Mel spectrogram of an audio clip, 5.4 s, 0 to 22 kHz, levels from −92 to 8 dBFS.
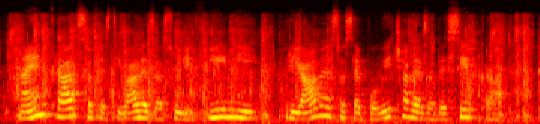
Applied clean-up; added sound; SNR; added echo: none; Liquid; 12 dB; none.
